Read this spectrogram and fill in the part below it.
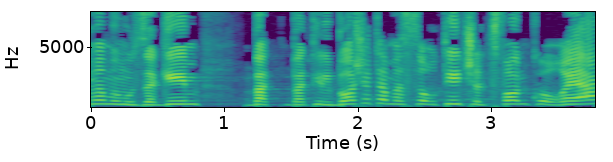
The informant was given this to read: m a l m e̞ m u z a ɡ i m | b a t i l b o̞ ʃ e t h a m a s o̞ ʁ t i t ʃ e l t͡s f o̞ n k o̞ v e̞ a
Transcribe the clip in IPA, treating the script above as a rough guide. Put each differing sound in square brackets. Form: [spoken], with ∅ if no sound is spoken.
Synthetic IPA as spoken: m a [∅] m e̞ m u z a ɡ i m | b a t i l b o̞ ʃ e t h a m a s o̞ ʁ t i t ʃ e l t͡s f o̞ n k o̞ [ʁ] e̞ a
